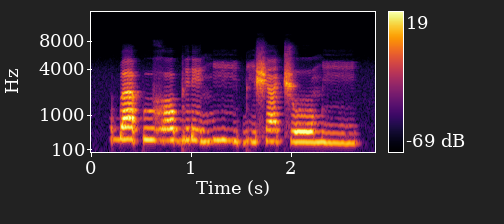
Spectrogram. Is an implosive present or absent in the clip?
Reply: present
